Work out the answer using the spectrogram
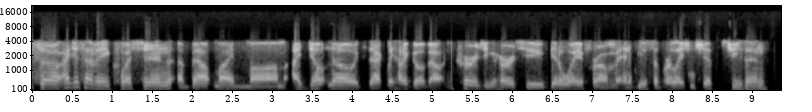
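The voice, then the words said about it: Voice affected by a cold. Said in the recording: “I've been fighting a bit of a cold, so I'm sorry if my voice isn't exactly pleasant.”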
